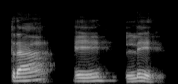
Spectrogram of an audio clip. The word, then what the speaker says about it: tráele: tráele sin acento, pero es una palabra esdrújula, ¿no? Traele. Tiene tres sílabas. Es entonces esdrújula porque la tónica es la, hay un hiato exacto entre la A y la E, ¿no? La tónica es la antepenúltima, entonces tráele debe llevar tilde.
